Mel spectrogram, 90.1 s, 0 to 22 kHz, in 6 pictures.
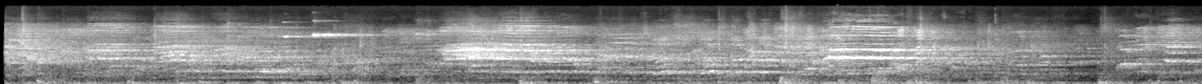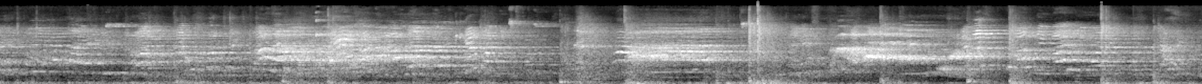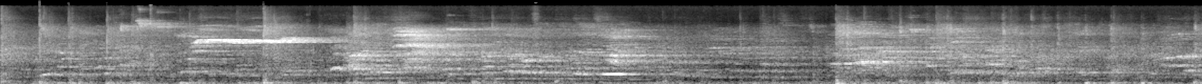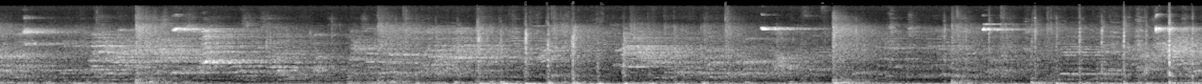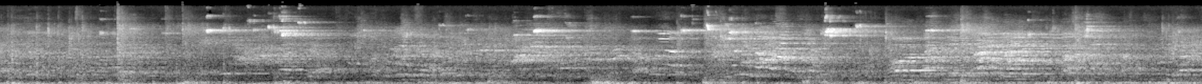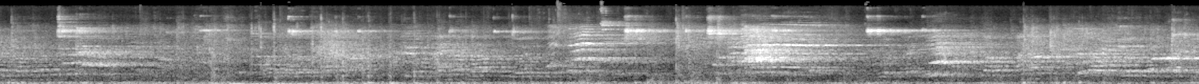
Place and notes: {"title": "refrath, at market place, gym hall", "date": "2009-06-26 11:54:00", "description": "soundmap nrw: social ambiences/ listen to the people in & outdoor topographic field recordings", "latitude": "50.96", "longitude": "7.11", "altitude": "75", "timezone": "Europe/Berlin"}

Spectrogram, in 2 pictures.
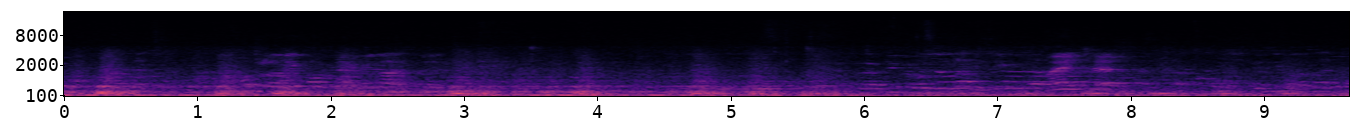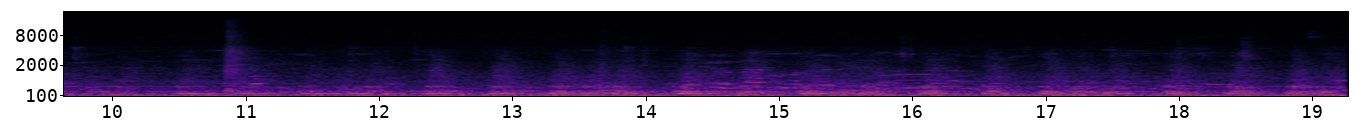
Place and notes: {"title": "vianden, chairlift, valley station", "date": "2011-08-09 21:39:00", "description": "At the valley station of the chairlift. The sound of the drum corp from the castle reflecting in the valley, some music from a radio of the chairlift guards and the constant hum of the chairlift motor generator.\nVianden, Sessellift, Talstation\nAn der Talstation des Sessellifts. Das Geräusch von den Trommlern vom Schloss hallt im Tal wider, Musik aus einem Radio des Sesselliftwärters und das konstante Brummen des Sessellift-Motors.\nVianden, télésiège\nÀ la station inférieure du télésiège. Le son des joueurs de tambour qui se répercute dans la vallée depuis le château, la musique de la radio des agents du télésiège et le bourdonnement du générateur du moteur du télésiège.\nProject - Klangraum Our - topographic field recordings, sound objects and social ambiences", "latitude": "49.94", "longitude": "6.21", "altitude": "210", "timezone": "Europe/Luxembourg"}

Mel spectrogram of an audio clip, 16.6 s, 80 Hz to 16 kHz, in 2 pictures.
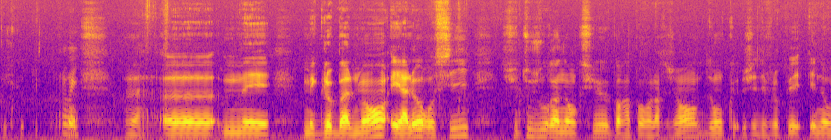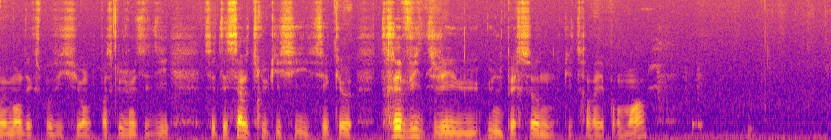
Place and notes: {"title": "Court-St.-Étienne, Belgique - Hydrangeas cultivator", "date": "2016-07-19 11:00:00", "description": "Thierry de Ryckel speaks about his passion and work. He's an Hydrangeas cultivator. His plant nursery has 30.0000 hydrangeas and hemerocalles.", "latitude": "50.62", "longitude": "4.54", "timezone": "Europe/Brussels"}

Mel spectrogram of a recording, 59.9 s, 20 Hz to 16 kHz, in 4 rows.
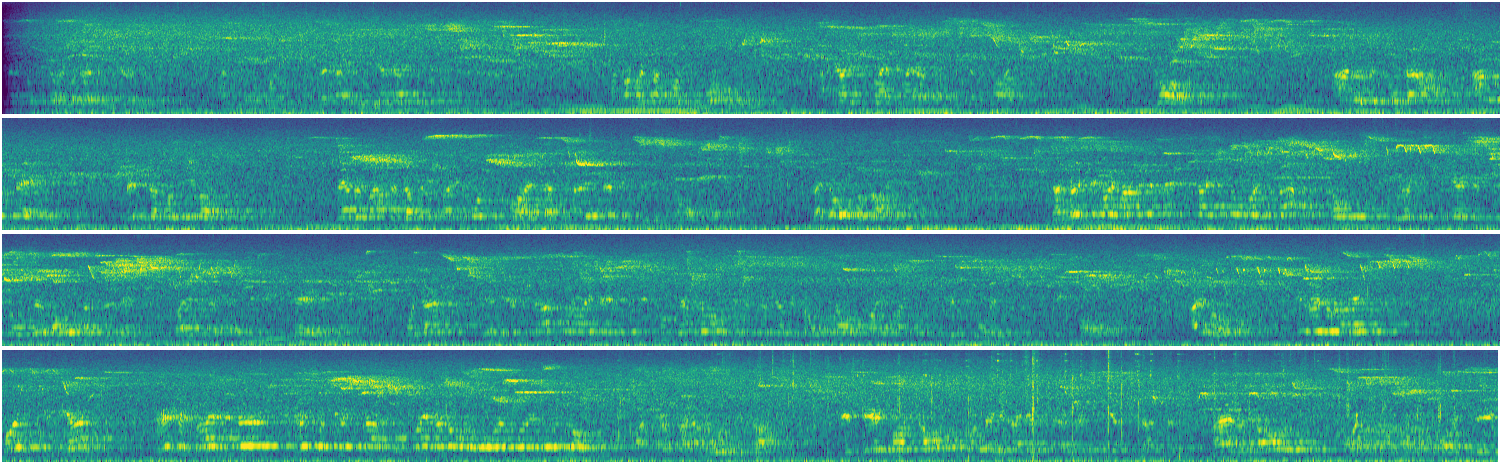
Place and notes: {"title": "Eversten Holz, Oldenburg - Brunnenlauf, kids marathon", "date": "2017-06-04 10:45:00", "description": "Oldenburg, Eversten Holz park, sound of starting kids marathon in the distance\n(Sony PCM D50, Primo EM172)", "latitude": "53.14", "longitude": "8.20", "altitude": "19", "timezone": "Europe/Berlin"}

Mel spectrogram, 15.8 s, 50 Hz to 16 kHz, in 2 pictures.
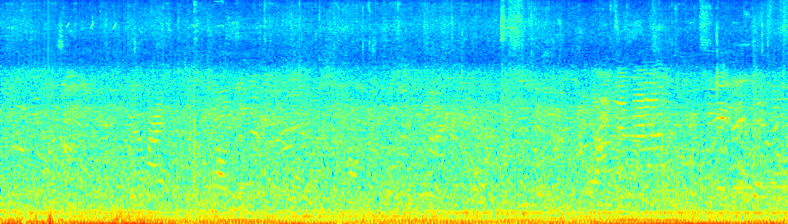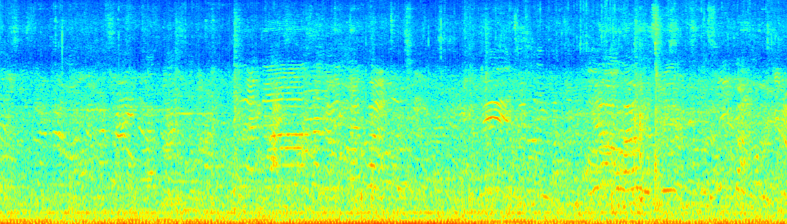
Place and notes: {"title": "National Dr. Sun Yat-sen Memorial Hall - Holiday Plaza", "date": "2013-09-29 16:37:00", "description": "Holiday Plaza on the market with the crowd, Square crowd of tourists and participants from all over the protests of the public, Sony PCM D50 + Soundman OKM II", "latitude": "25.04", "longitude": "121.56", "altitude": "15", "timezone": "Asia/Taipei"}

